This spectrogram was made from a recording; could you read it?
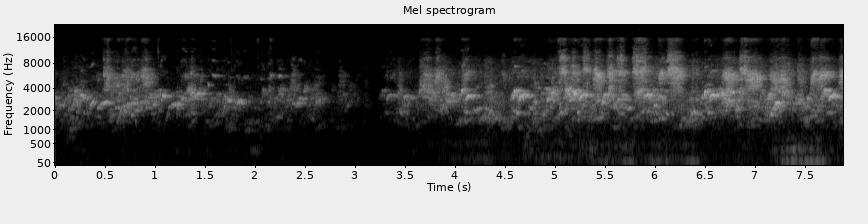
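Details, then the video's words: Happy tame budgerigar twittering in a rapid, buzzy warble of high chirps and squeaks. There is a brief pause near three seconds, then the chatter returns louder and denser. "Happy Budgie Sounds"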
